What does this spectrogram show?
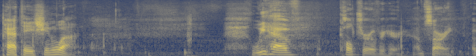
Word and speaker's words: pâté chinois: What the fuck is pâté chinois?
